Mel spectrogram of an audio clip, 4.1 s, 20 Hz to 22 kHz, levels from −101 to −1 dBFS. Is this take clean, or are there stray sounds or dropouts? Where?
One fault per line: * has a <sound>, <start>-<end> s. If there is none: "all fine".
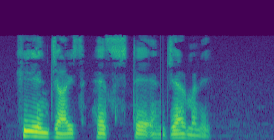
* has a dropout, 2.4-2.4 s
